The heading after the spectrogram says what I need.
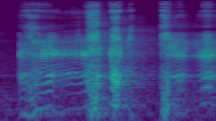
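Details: An adult imitates the constant croaking noise a child with severe convulsions makes: rough, throaty voiced bursts repeating in quick succession, deep and harsh like a frog or crow.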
